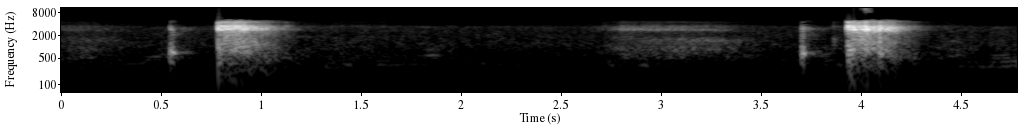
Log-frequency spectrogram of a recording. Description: Induced Sneezes that felt so good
